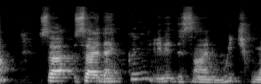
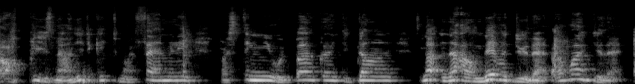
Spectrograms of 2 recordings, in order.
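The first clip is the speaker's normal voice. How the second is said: higher-pitched, insistent pleading; acted plea, pitched up; pleading scorpion; 7 semitones higher than usual. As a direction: beg and promise to be trusted. Scorpion pleads, promises in story.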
